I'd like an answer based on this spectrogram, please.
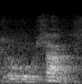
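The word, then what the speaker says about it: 鲁上: 我们木琴叫鲁上。不好发音，不是阿美族绝对发不了这个音。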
